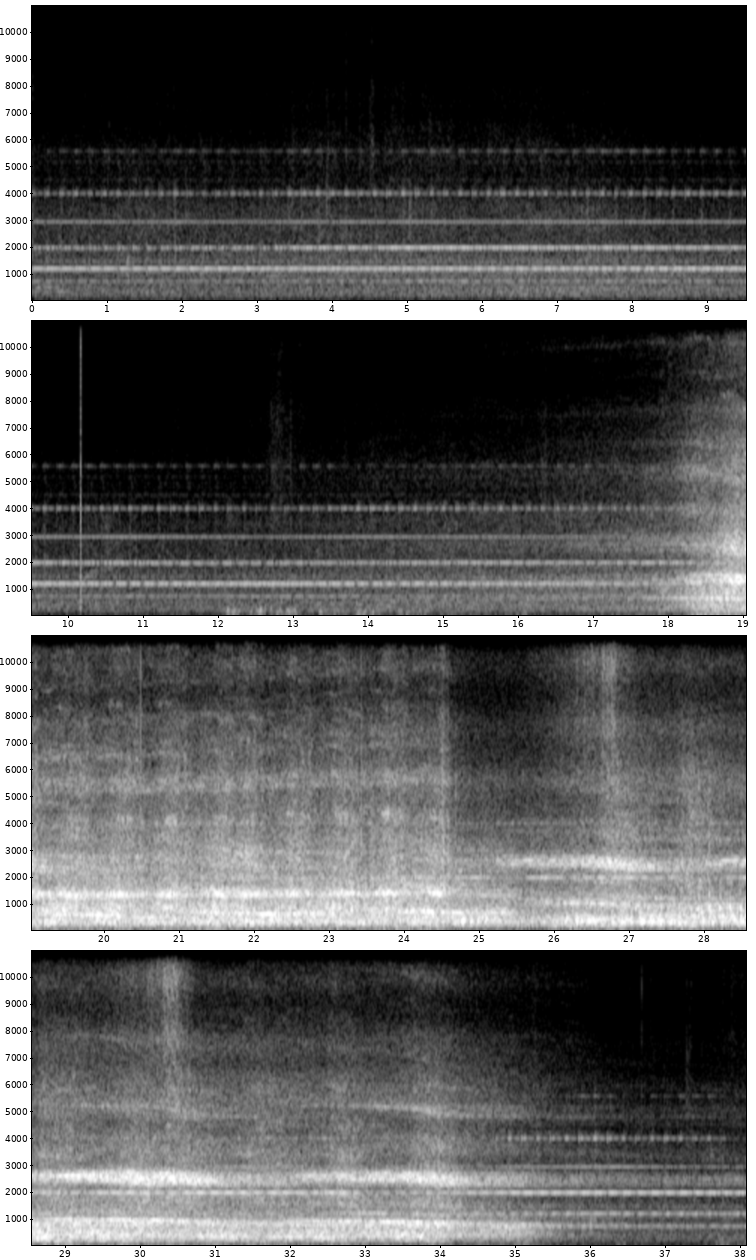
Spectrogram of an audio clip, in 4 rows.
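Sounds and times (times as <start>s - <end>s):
crossing warning bells ringing: 0.0s - 38.0s
electric train passing: 0.0s - 38.0s
high whines of train: 0.0s - 38.0s
train wheel squeal: 10.6s - 38.0s.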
